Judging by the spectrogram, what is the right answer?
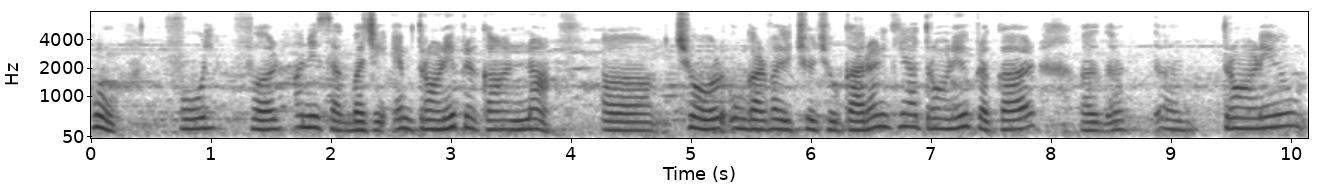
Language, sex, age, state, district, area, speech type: Gujarati, female, 18-30, Gujarat, Valsad, rural, spontaneous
